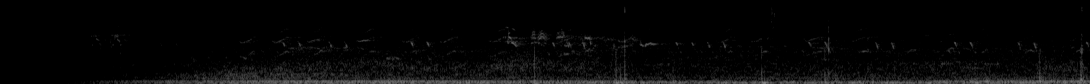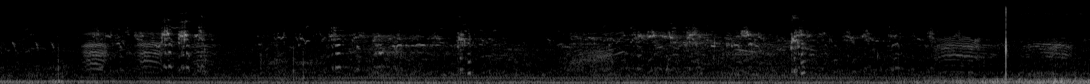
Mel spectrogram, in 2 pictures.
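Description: Several bush birds chirping and calling at once over a low steady rumble, fading in from silence about a second in.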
